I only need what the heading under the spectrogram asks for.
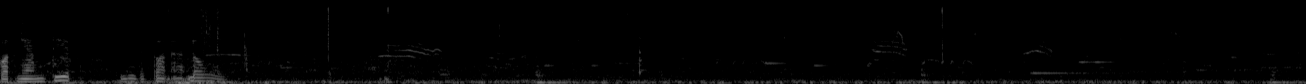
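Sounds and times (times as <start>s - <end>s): short chirping bird calls: 3.7s - 12.0s.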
